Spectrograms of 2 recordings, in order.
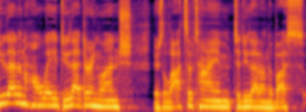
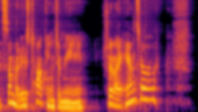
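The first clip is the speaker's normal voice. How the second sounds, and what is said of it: Nasal put-on teenager voice. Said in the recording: “your teenager voice impression ... when you go nasally”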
